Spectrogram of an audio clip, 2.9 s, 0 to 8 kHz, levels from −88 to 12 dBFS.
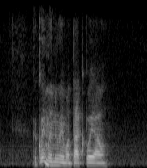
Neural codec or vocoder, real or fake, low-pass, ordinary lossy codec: none; real; 7.2 kHz; Opus, 24 kbps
